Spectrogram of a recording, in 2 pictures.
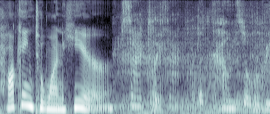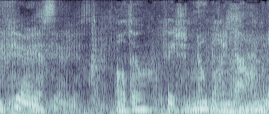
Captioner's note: Liara & geth noises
